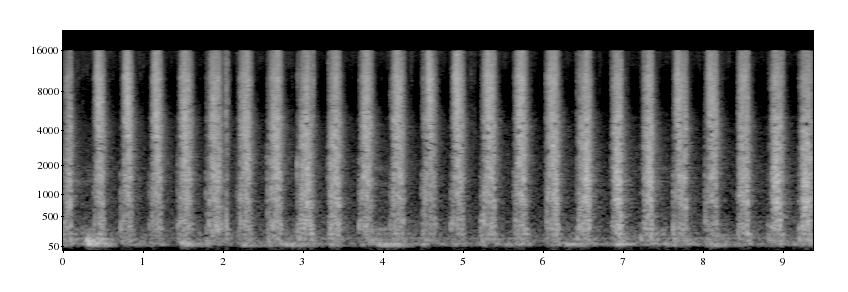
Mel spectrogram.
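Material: Fabric.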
